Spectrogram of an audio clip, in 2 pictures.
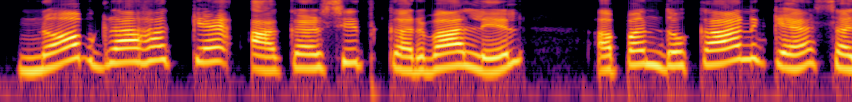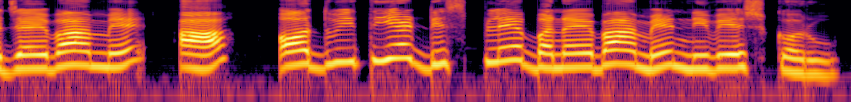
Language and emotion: Maithili, neutral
